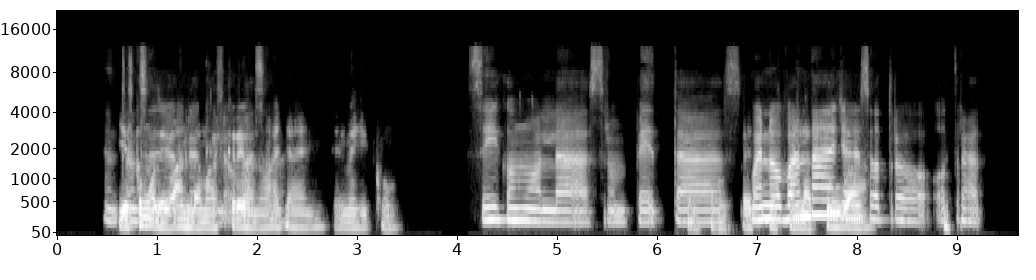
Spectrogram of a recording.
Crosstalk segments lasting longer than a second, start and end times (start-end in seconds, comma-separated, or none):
0.6-2.3, 6.2-8.2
